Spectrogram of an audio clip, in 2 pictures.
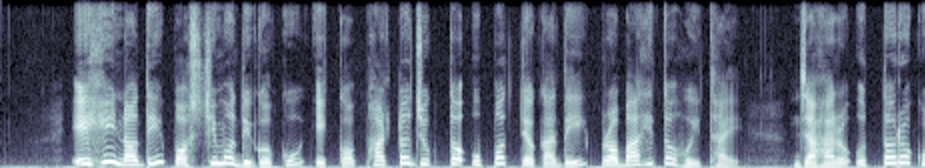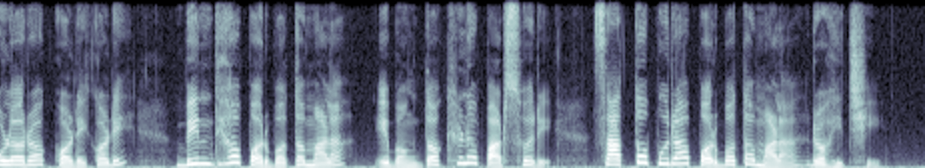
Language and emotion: Odia, neutral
